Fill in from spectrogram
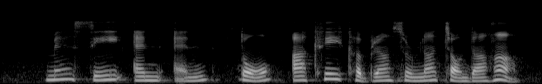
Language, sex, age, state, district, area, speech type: Punjabi, female, 30-45, Punjab, Rupnagar, urban, read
